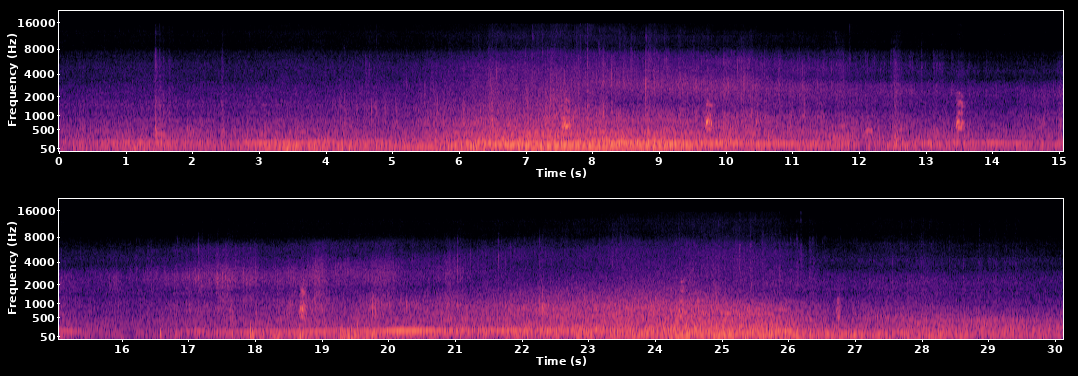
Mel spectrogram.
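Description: Motor vehicle engines running close by: a pickup truck's engine pulls away, swelling to its loudest about a quarter of the way in and dying down around the middle. A second engine then swells and fades in the second half.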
